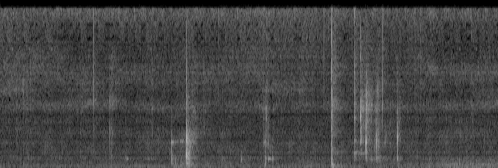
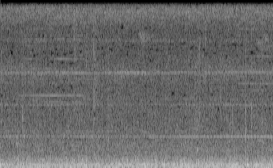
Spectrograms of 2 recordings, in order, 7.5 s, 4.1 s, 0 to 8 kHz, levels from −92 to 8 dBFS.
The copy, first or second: first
